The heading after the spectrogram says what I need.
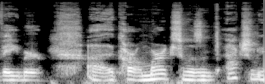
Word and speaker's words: Weber: weber and we say weber even though it's a w we pronounce it with the german v sound weber uh karl marx wasn't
